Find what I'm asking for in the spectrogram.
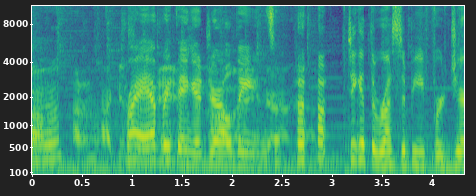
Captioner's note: chuckles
